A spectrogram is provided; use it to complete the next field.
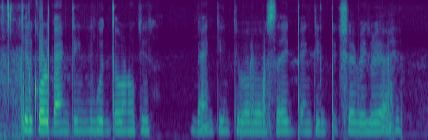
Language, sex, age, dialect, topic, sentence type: Marathi, female, 31-35, Northern Konkan, banking, statement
